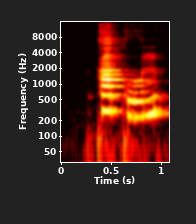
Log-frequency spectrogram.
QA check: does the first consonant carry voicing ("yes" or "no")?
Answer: no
